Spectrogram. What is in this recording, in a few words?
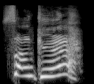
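healed, Japanese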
